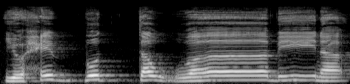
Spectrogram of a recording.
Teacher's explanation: واو پر الف مدہ ہے اور با پر یا مدہ ہے، اس لیے ان دونوں کو لمبا کریں گے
